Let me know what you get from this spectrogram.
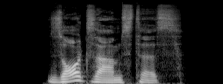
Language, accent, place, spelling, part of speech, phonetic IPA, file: German, Germany, Berlin, sorgsamstes, adjective, [ˈzɔʁkzaːmstəs], De-sorgsamstes.ogg
- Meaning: strong/mixed nominative/accusative neuter singular superlative degree of sorgsam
